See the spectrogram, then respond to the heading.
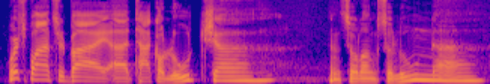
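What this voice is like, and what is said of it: Bad put-on Spanish accent. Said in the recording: “It's the worst Spanish accent ever.”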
